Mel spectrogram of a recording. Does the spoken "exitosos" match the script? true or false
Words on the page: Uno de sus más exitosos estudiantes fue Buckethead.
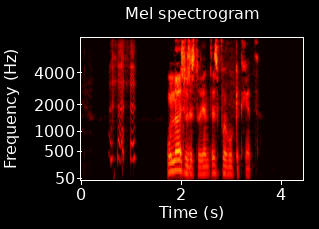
false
